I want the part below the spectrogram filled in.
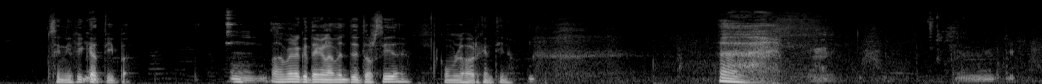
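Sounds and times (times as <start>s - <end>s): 
speech: 0.5s - 1.4s, 2.3s - 5.8s, 7.2s - 7.8s
pigs grunting: 7.9s - 8.4s, 9.4s - 10.4s.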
